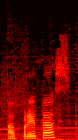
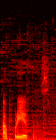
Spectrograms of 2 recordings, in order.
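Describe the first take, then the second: First: The stressed vowel is a plain 'e'. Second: The stressed vowel is the diphthong 'ie'. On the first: "las formas verbales" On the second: "vendría a ser aprietas"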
